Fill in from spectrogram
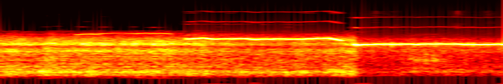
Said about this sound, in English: Remember that whistle? Yes. What about it? I think it might prove no end valuable in this particular emergency.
